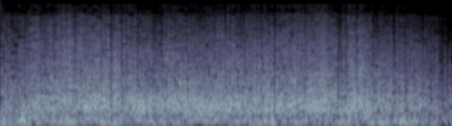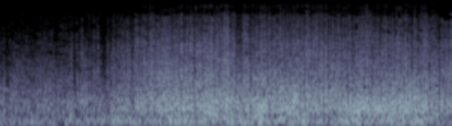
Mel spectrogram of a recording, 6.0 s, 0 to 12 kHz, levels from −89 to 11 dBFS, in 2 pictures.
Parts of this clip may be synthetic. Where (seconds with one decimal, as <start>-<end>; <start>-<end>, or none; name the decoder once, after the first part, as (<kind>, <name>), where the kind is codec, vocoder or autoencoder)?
2.5-4.7 (vocoder, BigVGAN v2)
